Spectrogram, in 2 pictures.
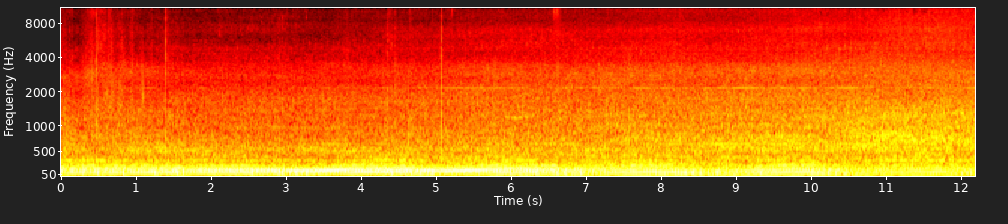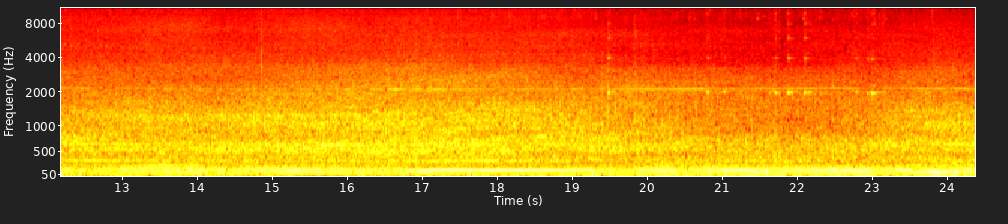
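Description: A budget-build car with a modified exhaust idles steadily, its low, even engine rumble continuing close and fairly loud for the whole stretch with no talking.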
